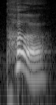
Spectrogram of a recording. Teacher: However, there's one slight difference between p and b. When I say p, I just let the air come out, I briefly stop it, and let it explode out of my mouth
